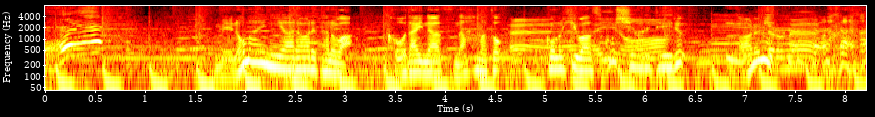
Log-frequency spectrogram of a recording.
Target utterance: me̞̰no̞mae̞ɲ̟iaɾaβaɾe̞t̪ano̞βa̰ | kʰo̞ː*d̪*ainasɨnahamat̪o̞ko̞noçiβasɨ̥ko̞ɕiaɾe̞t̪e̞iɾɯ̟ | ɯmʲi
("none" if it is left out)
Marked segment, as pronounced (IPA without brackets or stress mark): d̪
